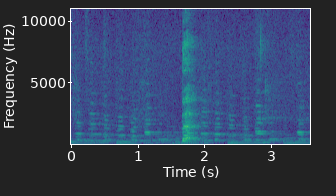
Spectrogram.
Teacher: it happens with the contact of your upper and lower lips which create a complete obstruction of the aam but at the end this pressure is released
